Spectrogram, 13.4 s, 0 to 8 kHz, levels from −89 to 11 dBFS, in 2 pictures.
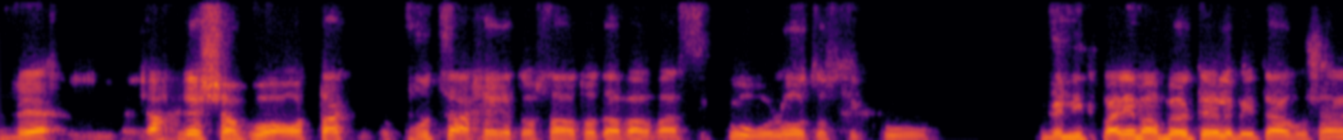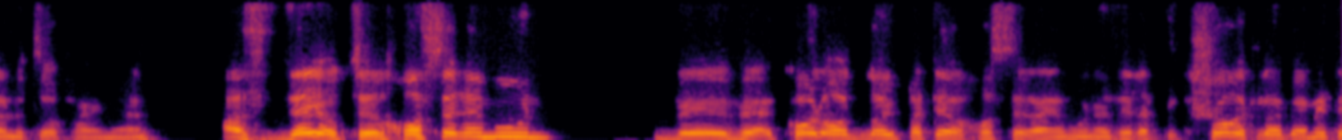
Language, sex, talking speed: Hebrew, male, 160 wpm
